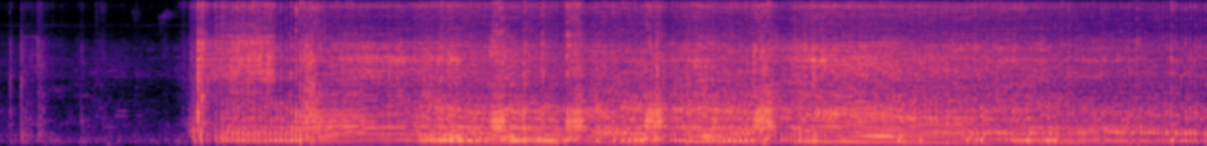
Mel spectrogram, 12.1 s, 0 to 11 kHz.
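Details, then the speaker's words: Suzuki Thunder 125 that was hard to start, after adjusting the carburetor air screw and idle speed: quiet for two seconds, then the single fires right away on the kick-start and settles into a steady, even run with no stumbling. It is back to normal. "dan motor bisa hidup dan normal kembali ya bosku."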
